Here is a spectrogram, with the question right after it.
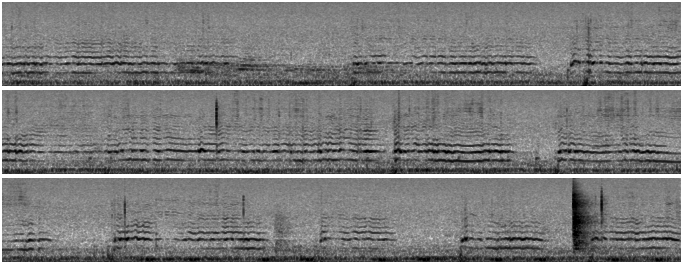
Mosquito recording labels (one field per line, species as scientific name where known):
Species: Anopheles arabiensis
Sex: female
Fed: unfed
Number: one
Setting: cup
